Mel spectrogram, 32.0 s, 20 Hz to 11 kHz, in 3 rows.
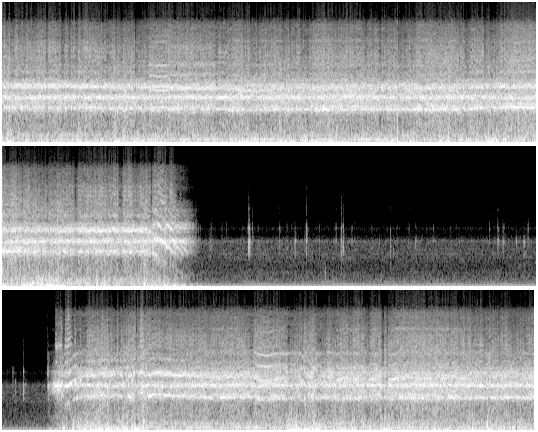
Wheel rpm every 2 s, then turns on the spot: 200, 190, 180, 180, 180, 190, 180, 20, 0, 0, 0, 110, 190, 170, 180, 180.
none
